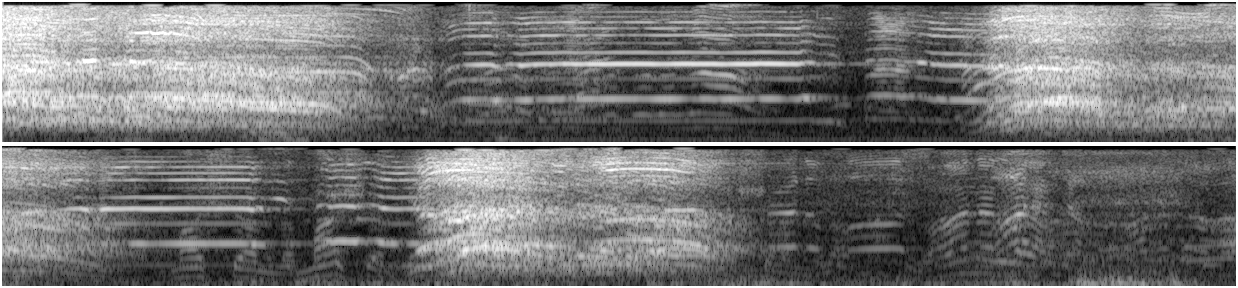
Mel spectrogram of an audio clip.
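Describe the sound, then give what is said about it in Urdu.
A crowd at a religious gathering shouts the slogan Nara-e-Risalat. It comes as three loud surges of massed voices, with quieter calling between them. “اس طرح مجمع ہو یا دنیا ہو آخری سنی تک ہم آواز لگاتے رہیں گے نعرہ رسالت.”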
